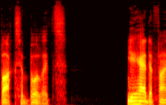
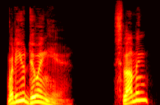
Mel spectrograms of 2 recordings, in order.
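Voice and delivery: surprised; 11 semitones higher, 4 dB louder than usual. Acted. Kabir surprised to see Norman.

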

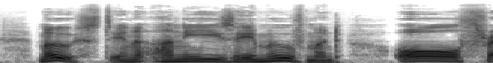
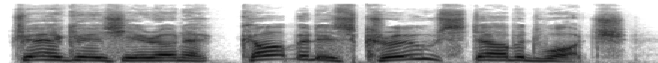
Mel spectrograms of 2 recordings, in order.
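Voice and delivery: higher, brisk reporting; old seaman; 8 semitones higher than usual. A narrator's reading. Old sailor answering the captain, higher and brisk. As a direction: snap out name and post to the captain.

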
